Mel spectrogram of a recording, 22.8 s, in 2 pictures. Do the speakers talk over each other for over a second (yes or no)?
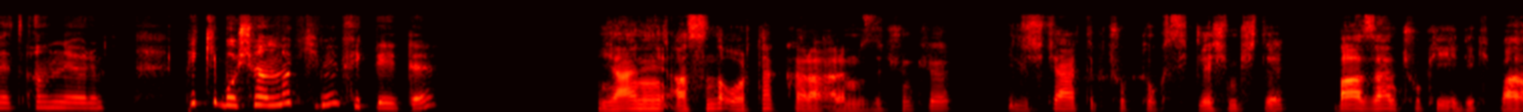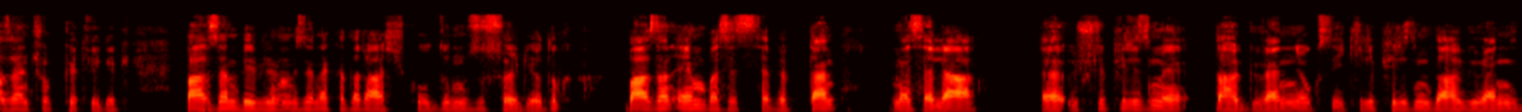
no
